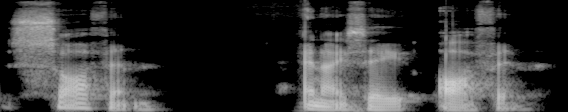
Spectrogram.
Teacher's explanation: With both words, I don't pronounce the T.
